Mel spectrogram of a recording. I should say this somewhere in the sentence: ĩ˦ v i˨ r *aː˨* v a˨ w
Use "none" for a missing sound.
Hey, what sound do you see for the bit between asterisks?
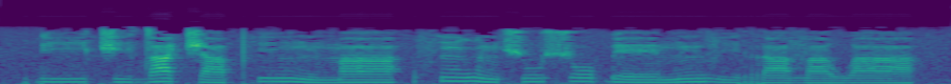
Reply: a˨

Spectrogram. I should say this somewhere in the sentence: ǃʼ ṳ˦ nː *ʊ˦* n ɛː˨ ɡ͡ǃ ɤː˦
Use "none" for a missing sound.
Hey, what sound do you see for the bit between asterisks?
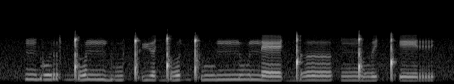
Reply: u˦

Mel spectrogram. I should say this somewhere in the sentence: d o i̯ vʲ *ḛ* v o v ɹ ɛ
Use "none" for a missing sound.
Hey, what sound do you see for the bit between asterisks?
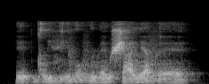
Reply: e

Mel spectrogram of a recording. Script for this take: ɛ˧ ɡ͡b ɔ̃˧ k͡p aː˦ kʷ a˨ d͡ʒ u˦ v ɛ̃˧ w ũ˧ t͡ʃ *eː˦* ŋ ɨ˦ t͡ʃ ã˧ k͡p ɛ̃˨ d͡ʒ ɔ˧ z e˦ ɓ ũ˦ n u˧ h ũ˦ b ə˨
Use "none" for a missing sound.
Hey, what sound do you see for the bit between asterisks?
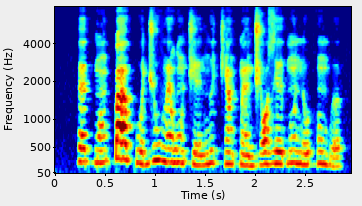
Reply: eː˨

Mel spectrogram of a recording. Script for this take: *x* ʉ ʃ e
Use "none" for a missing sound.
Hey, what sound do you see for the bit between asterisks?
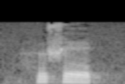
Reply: h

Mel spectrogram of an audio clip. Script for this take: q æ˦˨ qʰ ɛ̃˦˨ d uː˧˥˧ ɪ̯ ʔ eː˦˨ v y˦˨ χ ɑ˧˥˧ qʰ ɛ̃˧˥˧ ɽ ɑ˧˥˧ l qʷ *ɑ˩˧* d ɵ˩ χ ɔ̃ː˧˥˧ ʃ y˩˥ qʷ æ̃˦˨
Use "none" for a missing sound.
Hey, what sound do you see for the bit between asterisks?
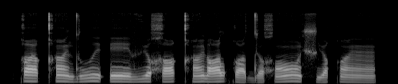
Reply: ɑ˩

